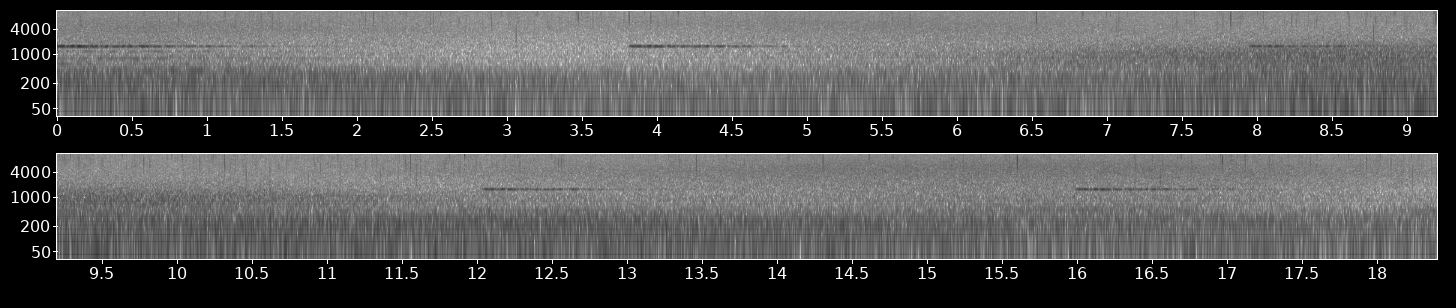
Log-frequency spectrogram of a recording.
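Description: Electronic ambient sound design: a dense rumbling wash of noise that swells in the middle, with a short high tone sounding every four seconds and faint scattered crackles.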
